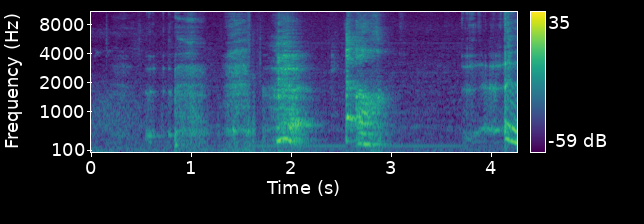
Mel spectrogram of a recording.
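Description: A woman retching and gagging in a series of short, harsh heaves, trying to make herself vomit.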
